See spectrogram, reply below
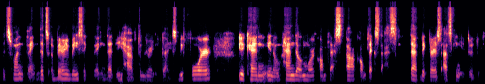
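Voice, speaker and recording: Female trainer, Filipino accent, very sharp bright tone, dry close sound, direct and insistent, informal instructional delivery. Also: low-pitched, little pitch movement, moderate pace, vocal fry, no echo, rough recording. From Philippines. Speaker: trainer of call center staff. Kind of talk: informal staff training talk.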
